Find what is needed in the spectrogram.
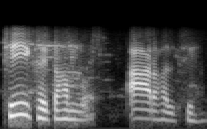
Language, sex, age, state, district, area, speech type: Maithili, male, 45-60, Bihar, Sitamarhi, rural, conversation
